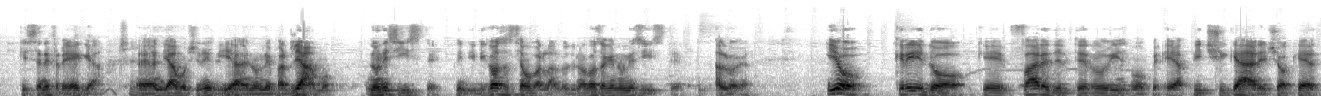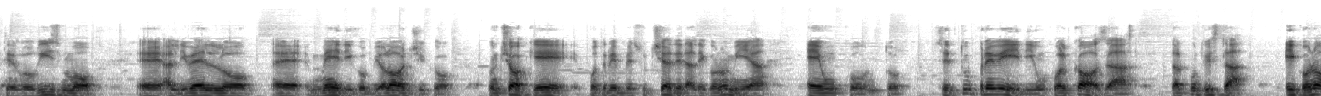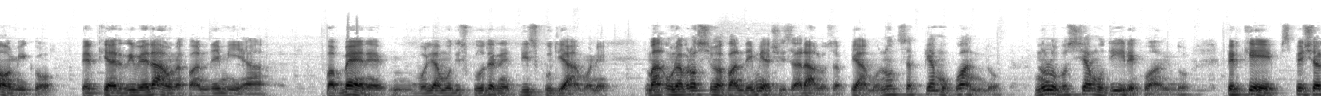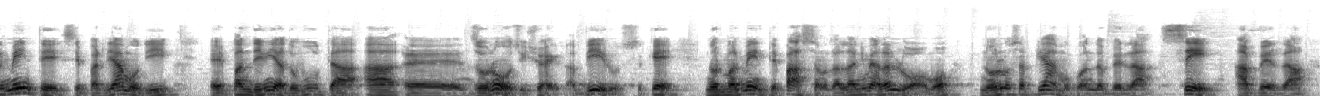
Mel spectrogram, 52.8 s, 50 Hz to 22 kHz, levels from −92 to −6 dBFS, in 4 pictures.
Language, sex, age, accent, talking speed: Italian, male, 50-69, native, 130 wpm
